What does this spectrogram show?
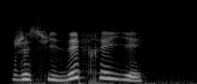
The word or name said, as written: Je suis effraye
